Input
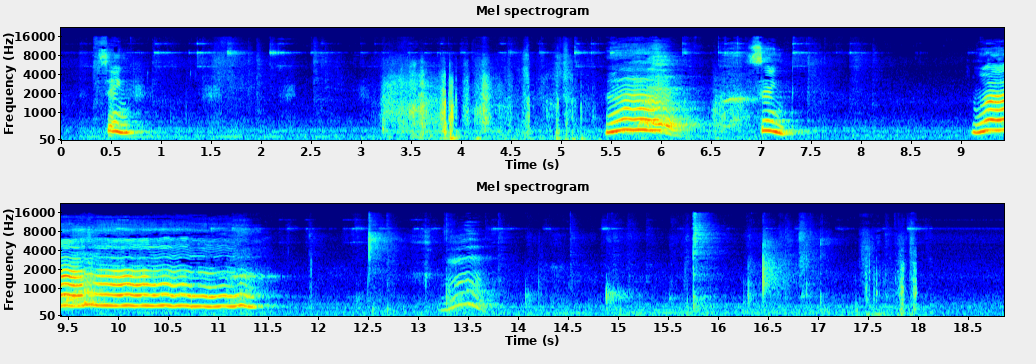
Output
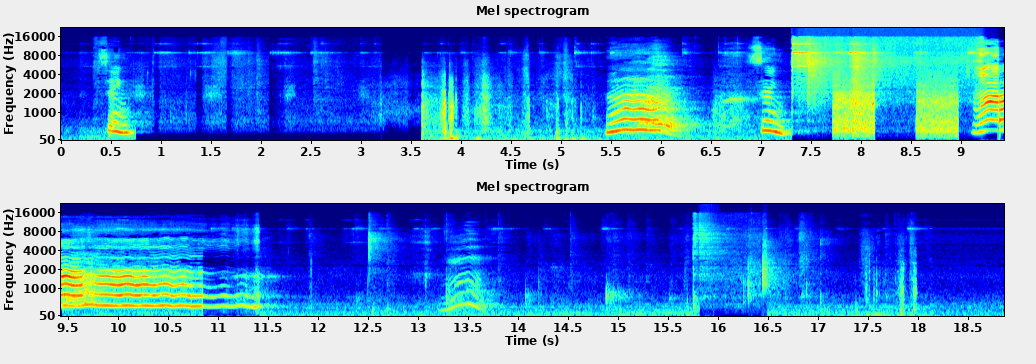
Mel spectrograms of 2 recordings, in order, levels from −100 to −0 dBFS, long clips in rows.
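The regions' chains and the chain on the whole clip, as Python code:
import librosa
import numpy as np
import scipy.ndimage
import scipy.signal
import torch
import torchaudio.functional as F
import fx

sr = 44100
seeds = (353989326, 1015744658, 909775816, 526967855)

y = fx.chain(x, sr, fx.highpass(hz=660.0, slope=24),
    fx.over_compress(threshold_db=-59.0, ratio=-1.0), at=(0.75, 3.62))
y = fx.chain(y, sr, fx.filter_lfo_highpass(shape='square', hz=1.2, low_hz=610.0, high_hz=4800.0, q=0.76),
    fx.env_flatten(amount_pct=100), at=(7.31, 9.46))
y = fx.chain(y, sr, fx.highpass(hz=130.0, slope=24),
    fx.high_shelf_res(hz=4100.0, db=8.5, q=3.0),
    fx.over_compress(threshold_db=-40.0, ratio=-1.0), at=(10.85, 11.42))
y = fx.chain(y, sr, fx.highpass(hz=1200.0, slope=12),
    fx.leveller(passes=1),
    fx.env_flatten(amount_pct=50), at=(15.82, 16.5))
y = fx.low_shelf(y, sr, hz=90.0, db=6.0)
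y = fx.notch(y, sr, hz=2300.0, q=26.0)
y = fx.dynamic_eq(y, sr, hz=1400.0, q=1.1, threshold_db=-42.0, ratio=4.0, max_db=8)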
